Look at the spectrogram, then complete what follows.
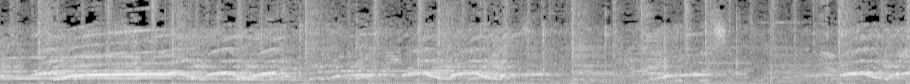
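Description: Several vehicle sirens whooping in quick, overlapping rising-and-falling sweeps, with one held longer near the end, over a steady low engine-like hum.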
